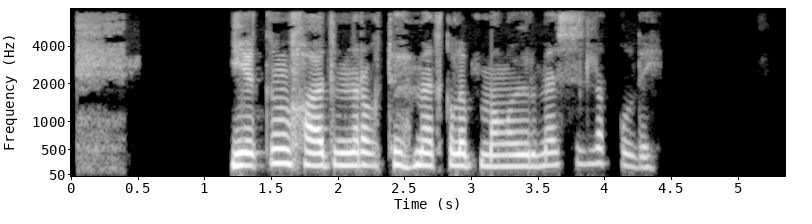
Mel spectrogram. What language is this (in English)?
Uyghur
